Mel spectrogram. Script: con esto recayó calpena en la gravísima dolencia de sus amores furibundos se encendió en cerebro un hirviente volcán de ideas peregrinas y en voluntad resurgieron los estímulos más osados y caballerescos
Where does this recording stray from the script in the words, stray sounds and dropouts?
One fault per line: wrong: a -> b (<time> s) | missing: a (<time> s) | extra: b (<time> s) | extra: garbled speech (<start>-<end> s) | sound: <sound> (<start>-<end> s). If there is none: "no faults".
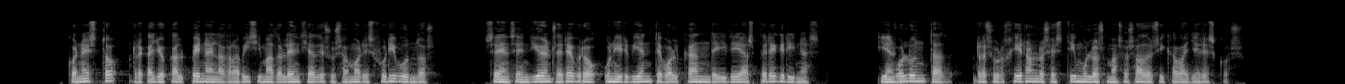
no faults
